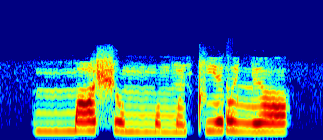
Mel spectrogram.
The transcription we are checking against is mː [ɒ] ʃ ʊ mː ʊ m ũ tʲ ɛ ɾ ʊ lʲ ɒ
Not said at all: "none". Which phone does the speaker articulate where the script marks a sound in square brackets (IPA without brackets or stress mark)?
ɑ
